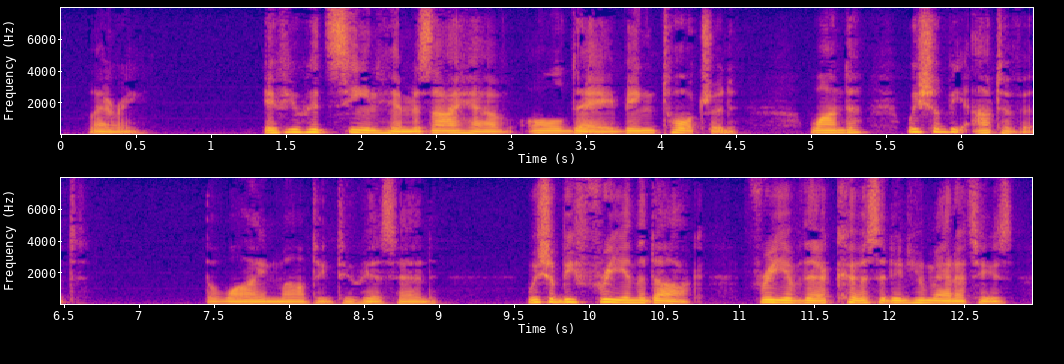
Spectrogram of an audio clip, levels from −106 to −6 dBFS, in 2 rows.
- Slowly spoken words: No, average, 175 wpm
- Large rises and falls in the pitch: Yes, wide, 5.9 semitones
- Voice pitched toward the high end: No, low, 120 Hz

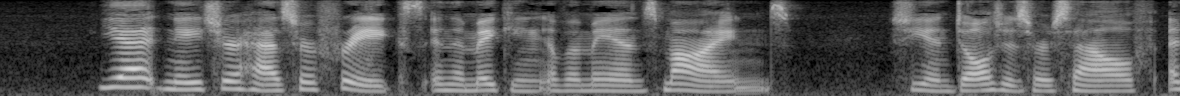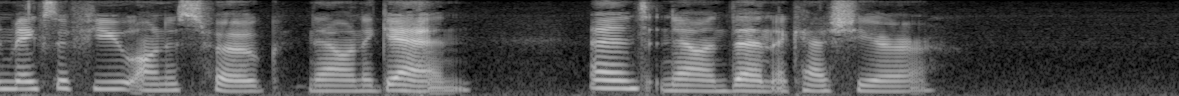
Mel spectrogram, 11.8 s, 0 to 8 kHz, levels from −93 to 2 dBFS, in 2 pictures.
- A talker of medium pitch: Yes, medium, 180 Hz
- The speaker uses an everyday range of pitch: Yes, average, 4.1 semitones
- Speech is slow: No, average, 155 wpm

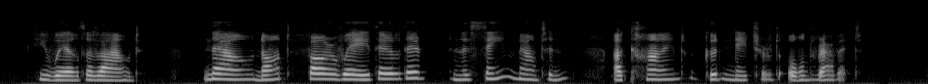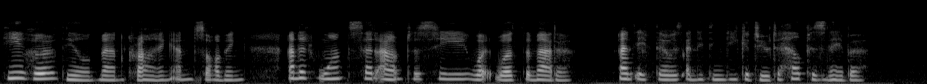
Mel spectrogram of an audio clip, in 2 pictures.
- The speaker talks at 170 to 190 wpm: No, average, 160 wpm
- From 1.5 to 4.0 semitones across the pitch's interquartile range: Yes, average, 3.6 semitones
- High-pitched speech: Yes, high, 225 Hz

